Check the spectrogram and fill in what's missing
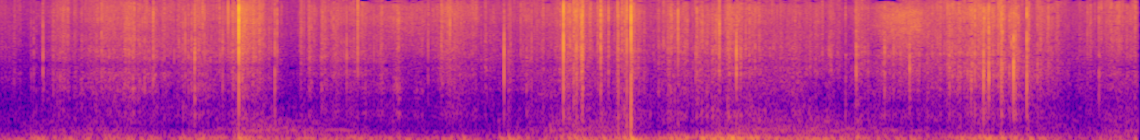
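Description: A small, flat, soft burlap/jute pouch with a label is scratched with long painted nails. The result is a dry, crackly rustling with sharp bright scratches and a few louder snaps over a low, steady rumble.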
